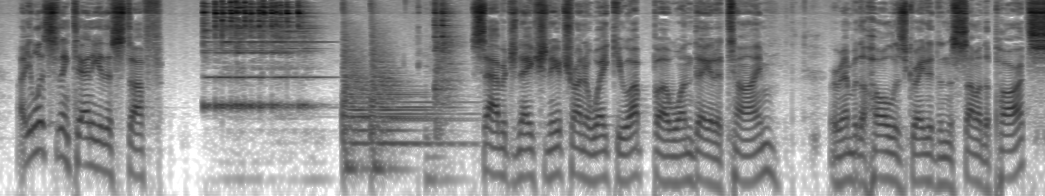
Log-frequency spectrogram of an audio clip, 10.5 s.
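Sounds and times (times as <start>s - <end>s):
speech: 0.2s - 1.7s, 4.8s - 10.4s
cowbell being struck: 2.1s - 5.0s.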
